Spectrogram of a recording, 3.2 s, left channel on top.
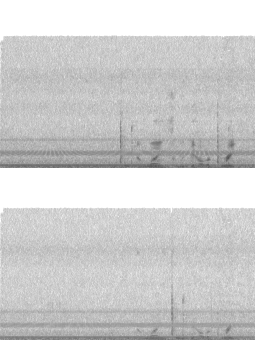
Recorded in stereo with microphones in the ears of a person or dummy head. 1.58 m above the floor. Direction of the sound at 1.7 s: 70° left (ahead or behind).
